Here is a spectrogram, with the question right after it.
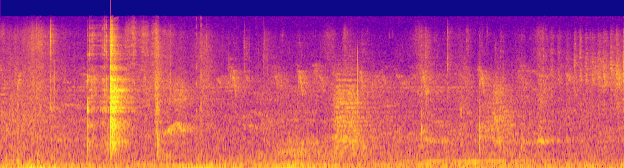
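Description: A plate is handled with a sharp ceramic clatter early on, followed by softer scraping and clinks, at home while preparing to raise insects, with faint background noise throughout.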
